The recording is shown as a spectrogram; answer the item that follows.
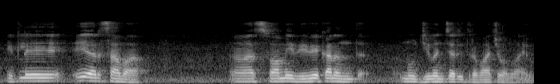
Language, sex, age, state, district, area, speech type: Gujarati, male, 60+, Gujarat, Rajkot, urban, spontaneous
